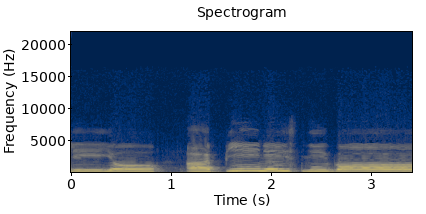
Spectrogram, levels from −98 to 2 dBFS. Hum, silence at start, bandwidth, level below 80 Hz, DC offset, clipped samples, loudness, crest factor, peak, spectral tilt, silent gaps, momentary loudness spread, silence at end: none; 0 s; 7.2 kHz; -66 dBFS; under 0.1%; under 0.1%; -27 LUFS; 12 dB; -14 dBFS; -8.5 dB/octave; none; 6 LU; 0 s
